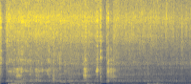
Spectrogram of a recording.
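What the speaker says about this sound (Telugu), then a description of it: "ఇప్పుడు కొంచెం అల్లం వెల్లుల్లిపాయ పేస్ట్ వేసుకొని పచ్చివాసన పోయేంత వరకు ఫ్రై" Ginger garlic paste frying with golden onions and biryani spices in a pan for kushka, a loud continuous sizzle broken by a few stirring scrapes and clinks, with no talking.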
